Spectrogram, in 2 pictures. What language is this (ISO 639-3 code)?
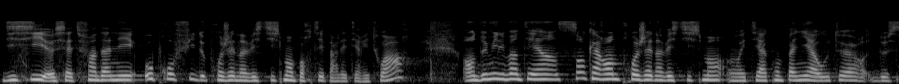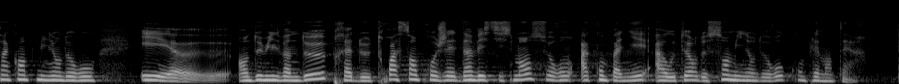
fra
